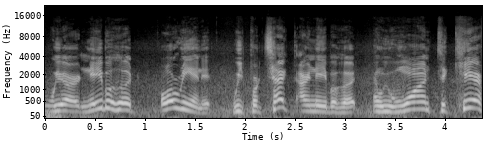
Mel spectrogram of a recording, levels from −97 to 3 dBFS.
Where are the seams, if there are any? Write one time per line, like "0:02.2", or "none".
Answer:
0:01.7
0:03.2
